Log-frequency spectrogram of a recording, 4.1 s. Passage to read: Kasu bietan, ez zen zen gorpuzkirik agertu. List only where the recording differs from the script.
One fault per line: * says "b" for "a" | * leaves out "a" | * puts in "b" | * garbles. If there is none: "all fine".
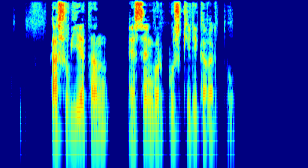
* leaves out "zen"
